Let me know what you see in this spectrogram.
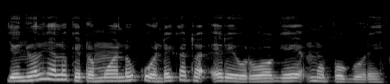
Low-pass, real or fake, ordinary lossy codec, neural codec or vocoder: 10.8 kHz; real; none; none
